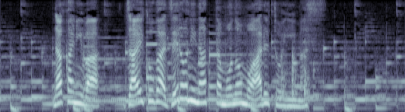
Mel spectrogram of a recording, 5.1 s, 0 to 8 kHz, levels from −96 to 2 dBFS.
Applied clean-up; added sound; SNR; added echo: none; Knock; 12 dB; none.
